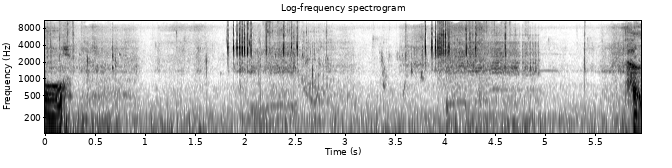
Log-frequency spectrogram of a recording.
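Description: A fishing reel whirs as its line is wound in.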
